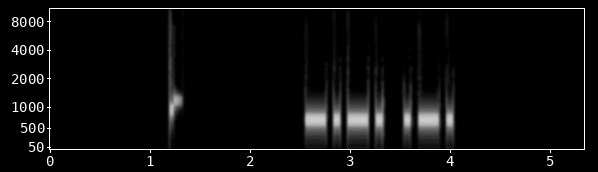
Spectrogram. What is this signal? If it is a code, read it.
Morse code, heard as a keyed tone, about 17 wpm, 700 Hz. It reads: CR
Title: Top Two Letter Combinations in Words 17wpm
